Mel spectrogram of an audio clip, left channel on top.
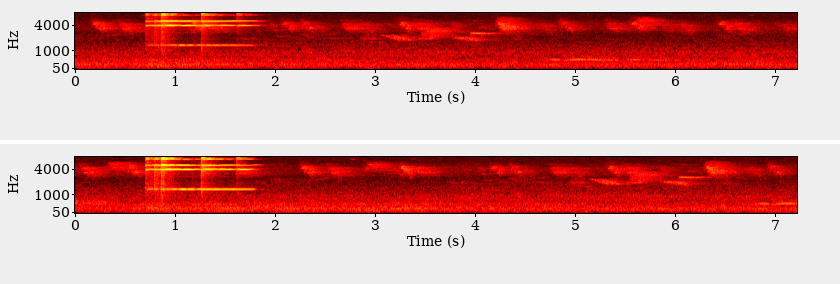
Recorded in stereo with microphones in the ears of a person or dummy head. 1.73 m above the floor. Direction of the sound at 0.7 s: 25° right (ahead or behind).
